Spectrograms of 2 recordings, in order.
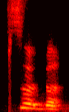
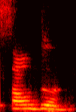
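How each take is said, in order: First: The first vowel sounds like the one in 'up'. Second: The first vowel sounds like the one in 'south'. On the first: The speaker calls it right. "When it is O U, it is sounding as oof over here" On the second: The speaker calls it wrong. "normally people read it as a south, southern"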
